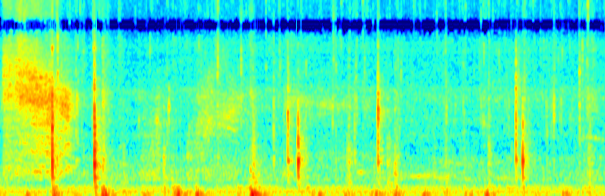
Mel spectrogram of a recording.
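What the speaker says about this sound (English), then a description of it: "I'm gonna come in here and give this a quick stir" A spoon stirs keto queso dip made with cream cheese in a pot, giving scattered soft scrapes and light taps against the pot with quiet gaps between them. No one speaks.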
